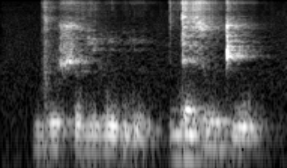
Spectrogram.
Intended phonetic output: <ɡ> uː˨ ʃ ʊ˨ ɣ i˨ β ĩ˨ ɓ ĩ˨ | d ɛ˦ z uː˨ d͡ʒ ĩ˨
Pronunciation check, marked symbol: correct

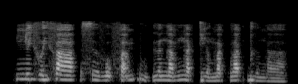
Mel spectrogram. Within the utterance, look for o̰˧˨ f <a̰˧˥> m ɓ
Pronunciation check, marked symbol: correct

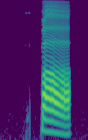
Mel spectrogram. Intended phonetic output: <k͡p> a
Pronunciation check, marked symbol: correct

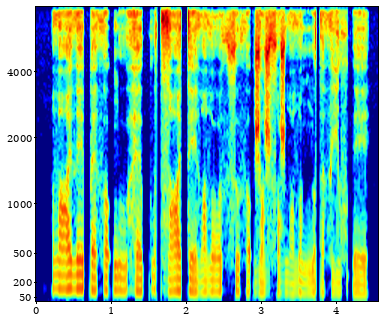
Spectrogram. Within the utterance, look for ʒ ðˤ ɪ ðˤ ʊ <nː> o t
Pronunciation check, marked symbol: correct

